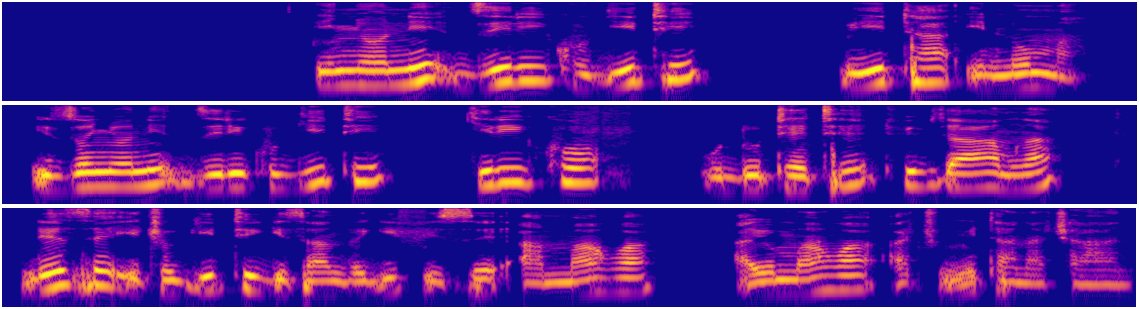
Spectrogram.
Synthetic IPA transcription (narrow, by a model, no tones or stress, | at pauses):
iɲo̞niziɾikʰuɡitʰi | βitʰainuma | izo̞ɲo̞niziɾikuɡitʰi | kʰiɾikʰo̞ | udutʰe̞tʰe̞twivjaːmŋa | nde̞t͡se̞it͡ʃo̞ɡitiɡisaːnzweɡifise̞ʔamahwa | a̰jo̞mahwaʔa̰t͡ʃumḭtanat͡ʃaːne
